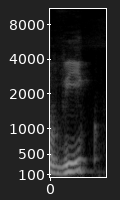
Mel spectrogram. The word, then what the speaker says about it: week: WEEK, डब्ल्यू से बनता है व, डबल ई से ई की मात्रा और के से का, तो वीक।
